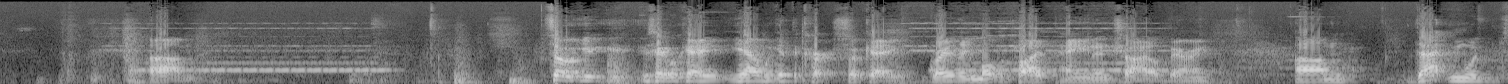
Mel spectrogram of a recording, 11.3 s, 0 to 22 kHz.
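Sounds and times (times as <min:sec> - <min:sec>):
telephone ringing: 0:00.7 - 0:03.2, 0:06.4 - 0:09.5
speech: 0:01.1 - 0:01.6, 0:04.1 - 0:11.3.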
